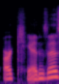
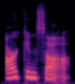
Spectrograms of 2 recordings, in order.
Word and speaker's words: Arkansas: This is hysterical, but like my son thought that it was Arkansas for so long. And I was like, honey, it's Arkansas.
